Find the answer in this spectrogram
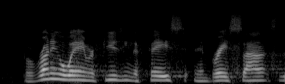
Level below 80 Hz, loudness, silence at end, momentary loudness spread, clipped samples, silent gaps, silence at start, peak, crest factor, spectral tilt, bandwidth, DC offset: -74 dBFS; -30 LUFS; 0 s; 10 LU; under 0.1%; none; 0.25 s; -12 dBFS; 18 dB; -6.5 dB/octave; 11 kHz; under 0.1%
